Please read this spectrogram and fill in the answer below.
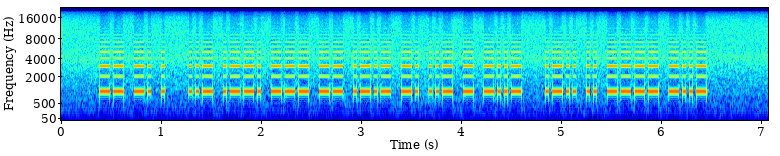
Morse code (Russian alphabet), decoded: МНЕ УПОМЯНУТЬ ЛИШЬ

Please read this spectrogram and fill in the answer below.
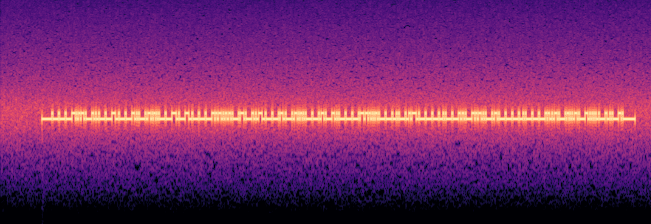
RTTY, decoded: PONADTO NIEPOZADANE SKUTKI NAKLADANYCH

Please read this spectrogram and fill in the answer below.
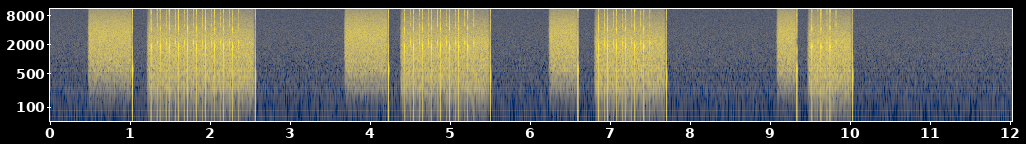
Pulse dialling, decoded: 0 8 6 3

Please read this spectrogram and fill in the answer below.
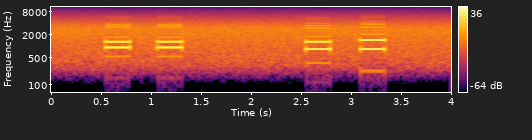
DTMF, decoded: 00 89

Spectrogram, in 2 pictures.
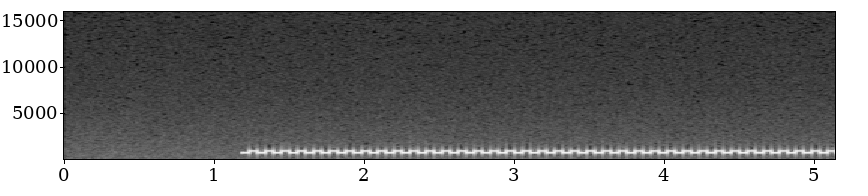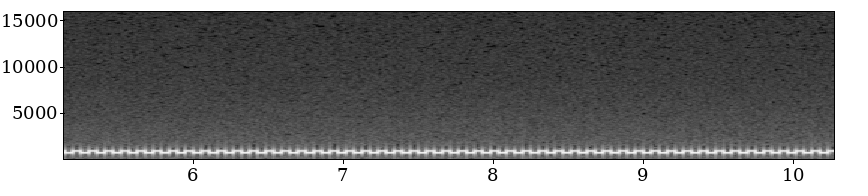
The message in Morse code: none

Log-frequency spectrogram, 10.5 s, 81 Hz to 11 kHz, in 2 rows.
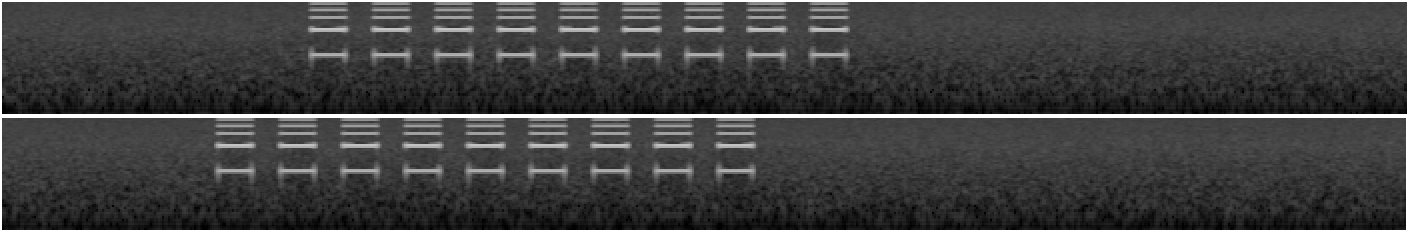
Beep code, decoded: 9 short

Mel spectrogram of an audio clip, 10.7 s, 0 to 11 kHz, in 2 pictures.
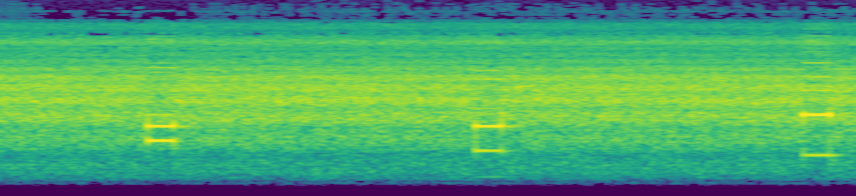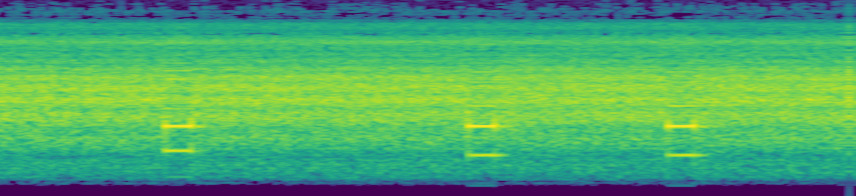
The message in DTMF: * 4 3 4 1 1

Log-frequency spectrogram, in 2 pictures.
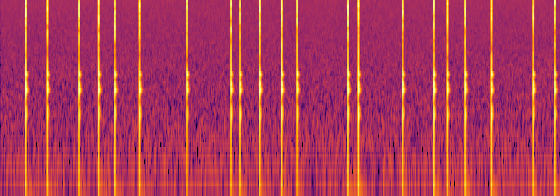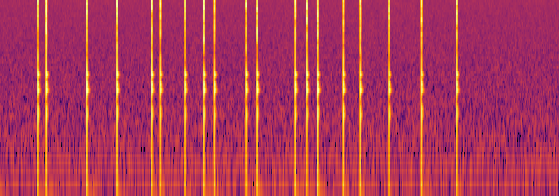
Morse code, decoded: none

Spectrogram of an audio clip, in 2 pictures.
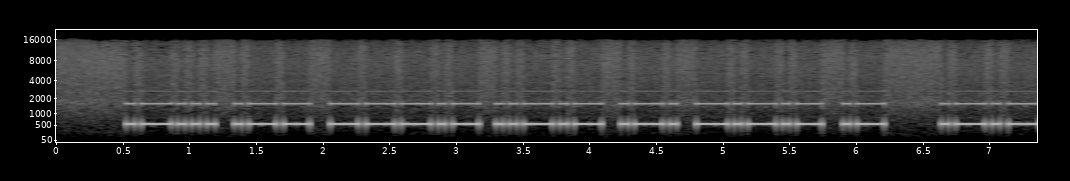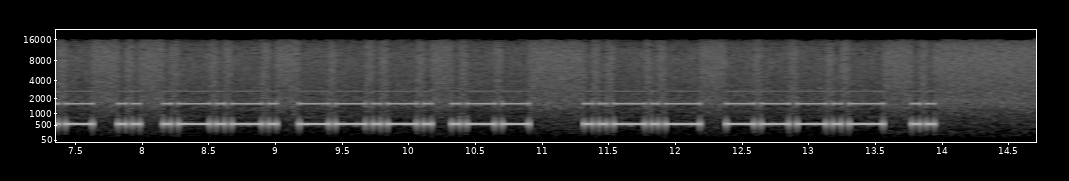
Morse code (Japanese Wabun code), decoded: オヤスミナサイ デンシヤ ミズ

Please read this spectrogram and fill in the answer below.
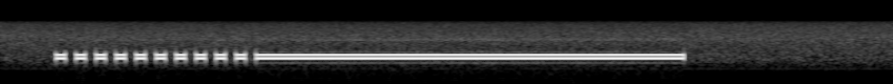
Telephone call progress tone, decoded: stutter dial tone

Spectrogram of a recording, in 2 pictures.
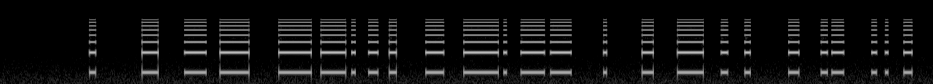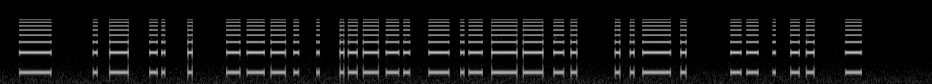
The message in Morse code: none

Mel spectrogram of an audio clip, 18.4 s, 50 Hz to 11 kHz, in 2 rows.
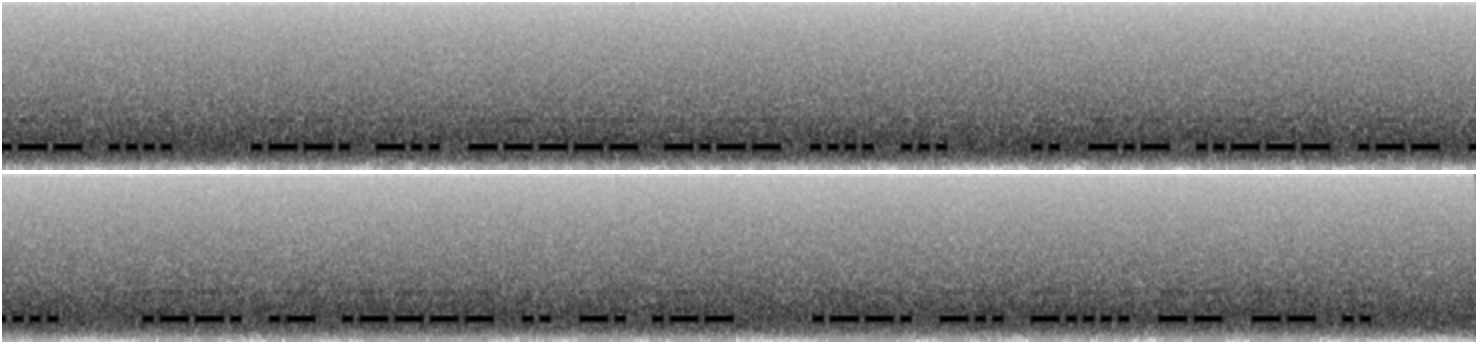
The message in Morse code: … PD0YHS IK2WH PA1INW PD6MMI

